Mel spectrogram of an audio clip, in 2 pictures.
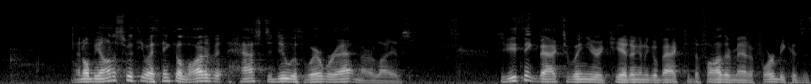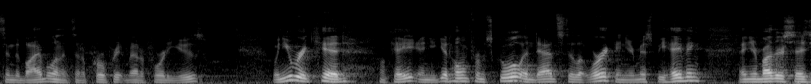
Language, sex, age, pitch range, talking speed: English, male, 40-59, 100-135 Hz, 290 wpm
